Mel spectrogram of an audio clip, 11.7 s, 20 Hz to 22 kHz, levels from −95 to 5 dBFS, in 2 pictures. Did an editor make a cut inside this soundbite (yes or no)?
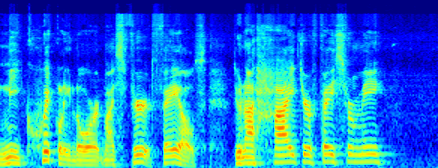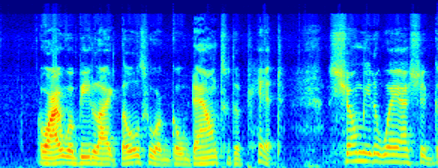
yes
